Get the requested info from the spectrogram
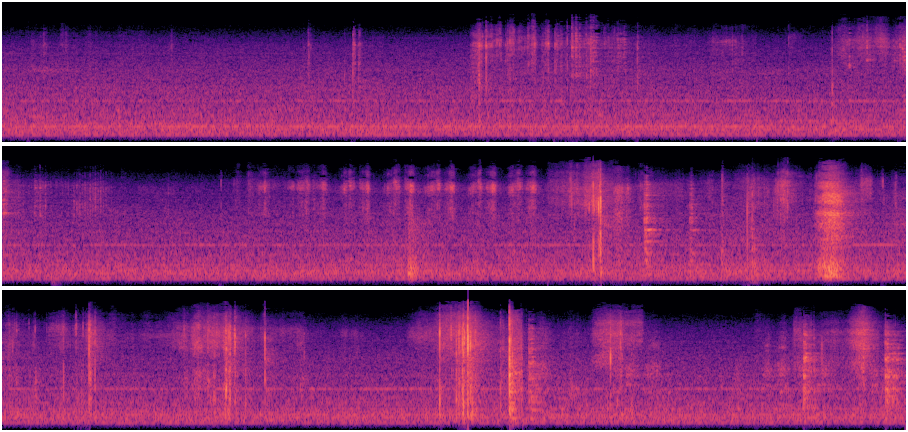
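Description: Kitchen tools being handled out of their packaging: plastic wrapping crinkles and rustles, with small clicks and taps. The handling is sparse at first and busier in the second half, over a faint steady hum.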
